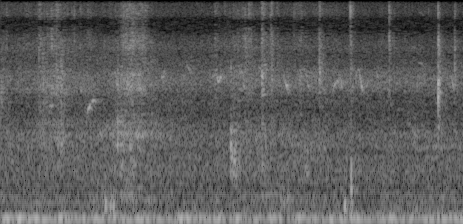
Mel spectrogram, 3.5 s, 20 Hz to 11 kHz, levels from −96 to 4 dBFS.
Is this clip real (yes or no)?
yes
